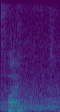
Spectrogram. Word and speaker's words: phi: Defined by, denoted by ফাই, এবং যাকে এরকম ফাই দ্বারা ডিনোট করে নাল সেট, তাকে যে সিম্বলের সাথে প্রকাশ করা হয় এটা ফাই।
